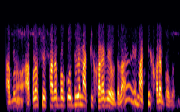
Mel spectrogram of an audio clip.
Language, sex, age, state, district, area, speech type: Odia, male, 60+, Odisha, Kandhamal, rural, conversation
